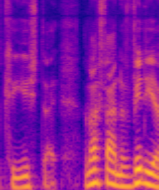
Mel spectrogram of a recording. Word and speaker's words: Cajuste: So it's Kajuste. Right. So we get these Premier League videos where they tell you what their pronunciation is, and he says it gets sent out to all the broadcasters. Yeah. So he says Kajuste, and when he scored, someone said, "What's his name? We want to pronounce it right." I said, "Well, it's Kajuste."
